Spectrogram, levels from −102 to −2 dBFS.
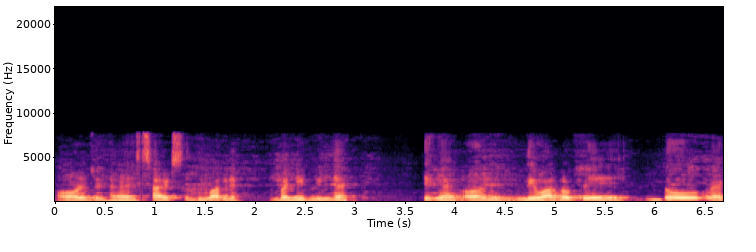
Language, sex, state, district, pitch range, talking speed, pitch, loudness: Hindi, male, Uttar Pradesh, Muzaffarnagar, 115-125 Hz, 125 wpm, 120 Hz, -15 LUFS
